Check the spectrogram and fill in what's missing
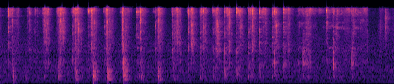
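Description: A whisk or spoon clinks rhythmically against a bowl, mixing cheesecake ingredients with sugar and salt in steady, fast strokes, close and clear without talk.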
